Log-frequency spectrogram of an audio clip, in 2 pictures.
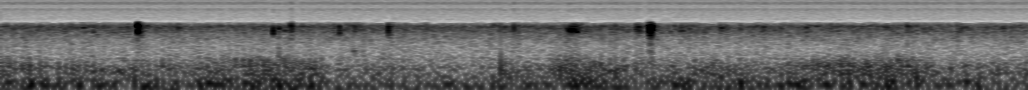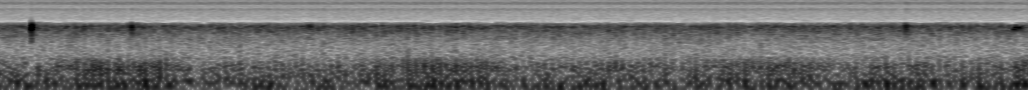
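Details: During its pre-sleep ritual a cat suckles on a hand as if it were a pacifier and purrs, a deep even drone punctuated by repeated small sucking clicks.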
